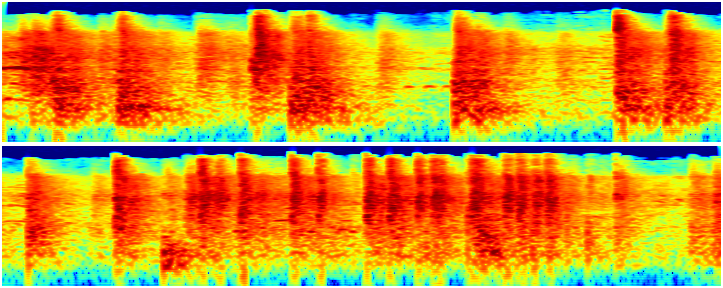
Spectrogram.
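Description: Firecrackers going off: a string of loud bangs, turning into a dense rapid crackle in the last few seconds, over a shouting crowd.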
